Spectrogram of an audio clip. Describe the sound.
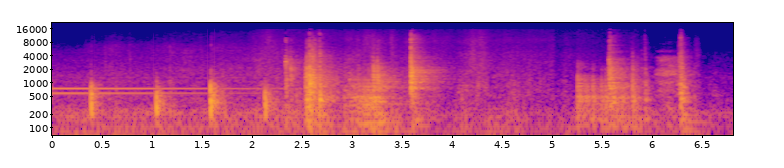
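Door being opened, heard as a series of wooden thunks and knocks followed by clattering, rattling handle and door noises, with no talk over them.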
